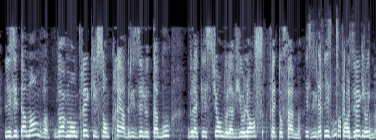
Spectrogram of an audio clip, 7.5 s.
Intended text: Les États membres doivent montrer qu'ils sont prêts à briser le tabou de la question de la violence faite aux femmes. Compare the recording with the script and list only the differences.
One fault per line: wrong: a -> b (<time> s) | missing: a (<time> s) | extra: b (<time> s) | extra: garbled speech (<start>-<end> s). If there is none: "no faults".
extra: garbled speech (6.1-7.5 s)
